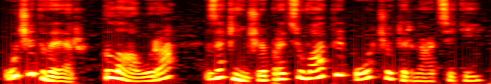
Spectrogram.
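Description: A woman teaching an Italian lesson, explaining patiently and repeating each form slowly. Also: fairly low pitch, warm tone, husky. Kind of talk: instructional video lesson.

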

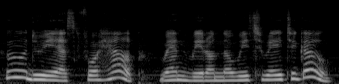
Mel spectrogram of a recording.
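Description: Like a mother at story time, a woman reads a children's picture book aloud, keeping it simple and deliberate and inviting the young listener to join in. Her mid-range voice is animated and mellow.

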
